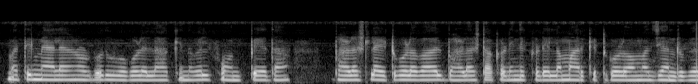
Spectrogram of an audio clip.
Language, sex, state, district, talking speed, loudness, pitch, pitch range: Kannada, female, Karnataka, Bidar, 200 wpm, -16 LUFS, 205 Hz, 200-210 Hz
